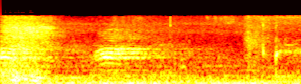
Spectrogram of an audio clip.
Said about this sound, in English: Just for a surprise, a crow's coming in just to add into the discussion. It's not happy.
